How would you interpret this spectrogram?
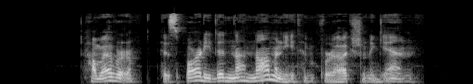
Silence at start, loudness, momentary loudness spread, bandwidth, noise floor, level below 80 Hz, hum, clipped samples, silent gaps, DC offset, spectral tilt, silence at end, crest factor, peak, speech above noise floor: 0.85 s; -16 LUFS; 9 LU; 11.5 kHz; -74 dBFS; -54 dBFS; none; under 0.1%; none; under 0.1%; -4 dB/octave; 0.6 s; 18 dB; 0 dBFS; 57 dB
